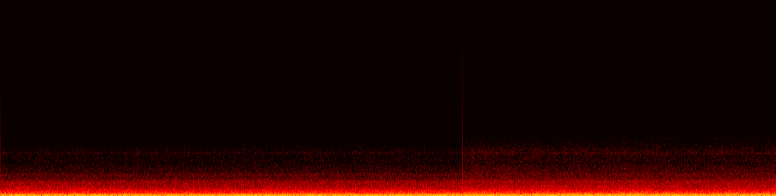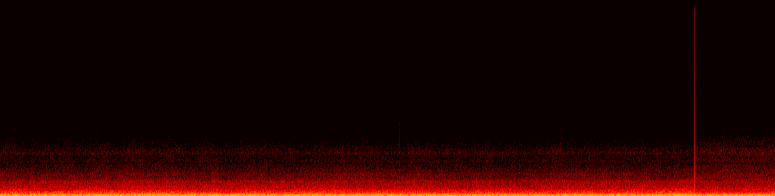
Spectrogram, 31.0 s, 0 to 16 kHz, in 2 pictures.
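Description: In-cabin noise of a 2023 Renault Austral 160 Esprit Alpine MHEV (1.3-litre four-cylinder petrol mild hybrid with CVT) cruising and gradually accelerating on the motorway from 100 to 140 km/h. It is a steady low rumble of tyres, wind and engine.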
